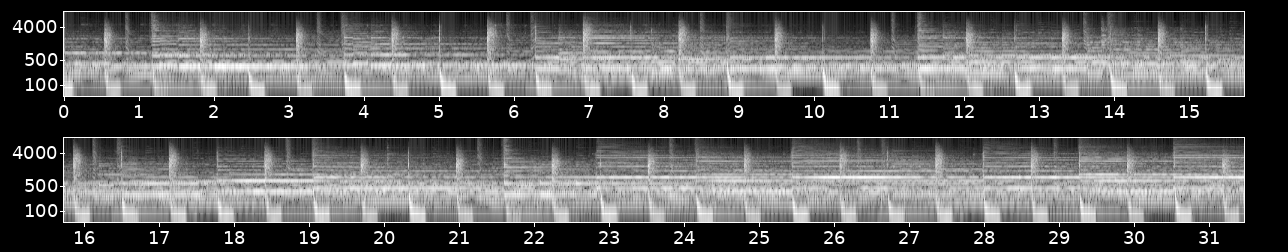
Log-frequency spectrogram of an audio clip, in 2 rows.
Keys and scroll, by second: 3.5-4.7 typing, 5.4 Return, 8.8-9.9 typing, 21.8 super+c.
